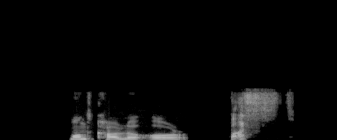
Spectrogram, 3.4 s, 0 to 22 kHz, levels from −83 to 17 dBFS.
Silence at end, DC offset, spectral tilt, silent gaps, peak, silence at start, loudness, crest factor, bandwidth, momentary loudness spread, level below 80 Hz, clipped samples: 0.5 s; under 0.1%; -4 dB/octave; 1.88-2.29 s; 0 dBFS; 0.7 s; -19 LUFS; 20 dB; 8.4 kHz; 8 LU; -64 dBFS; under 0.1%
